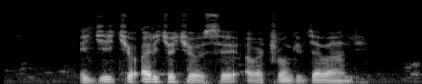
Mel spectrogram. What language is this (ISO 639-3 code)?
kin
